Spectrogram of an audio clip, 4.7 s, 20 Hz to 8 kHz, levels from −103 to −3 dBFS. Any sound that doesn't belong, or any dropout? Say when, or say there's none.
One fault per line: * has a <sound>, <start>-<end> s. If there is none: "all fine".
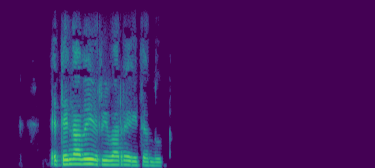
all fine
